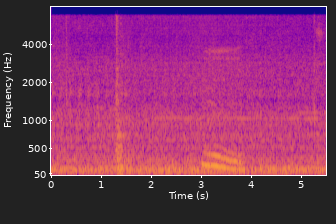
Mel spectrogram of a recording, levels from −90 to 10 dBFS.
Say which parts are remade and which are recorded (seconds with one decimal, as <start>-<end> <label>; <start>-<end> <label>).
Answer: 0.0-1.4 recorded; 1.4-3.8 remade; 3.8-5.5 recorded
